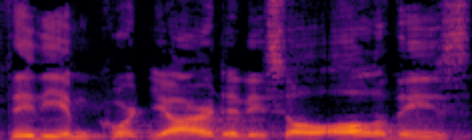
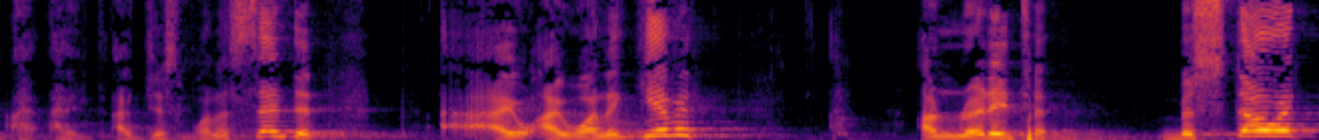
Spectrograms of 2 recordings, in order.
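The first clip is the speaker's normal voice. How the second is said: a hint of God's voice, eagerly rising to a loud peak; lightly voiced God pleading to give; 7 dB louder than usual. Preacher voicing God longing to give, rising eager.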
